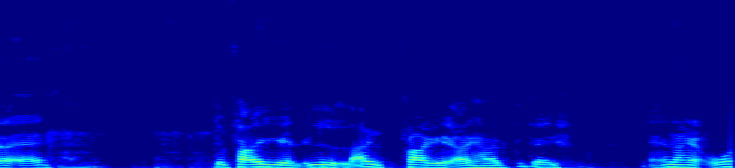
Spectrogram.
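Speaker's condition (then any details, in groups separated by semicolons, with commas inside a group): Muscular Parkinson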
